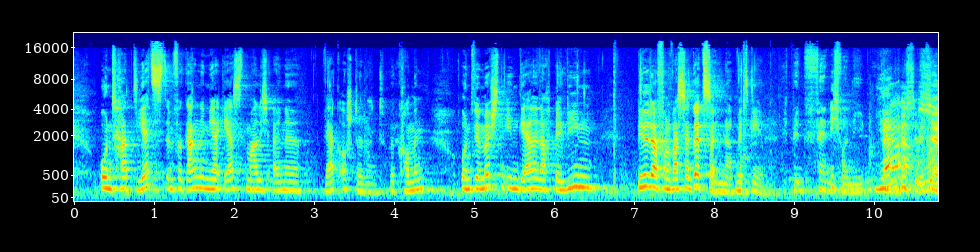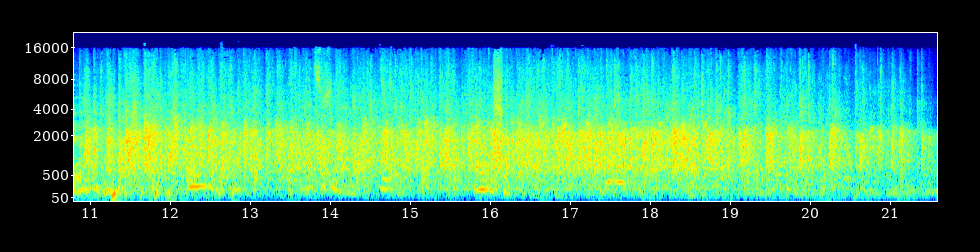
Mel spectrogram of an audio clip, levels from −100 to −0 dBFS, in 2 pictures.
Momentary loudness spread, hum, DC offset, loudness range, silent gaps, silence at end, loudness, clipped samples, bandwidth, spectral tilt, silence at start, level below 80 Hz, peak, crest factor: 14 LU; none; under 0.1%; 8 LU; none; 0 s; -28 LUFS; under 0.1%; 18 kHz; -2.5 dB/octave; 0 s; -62 dBFS; -8 dBFS; 20 dB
